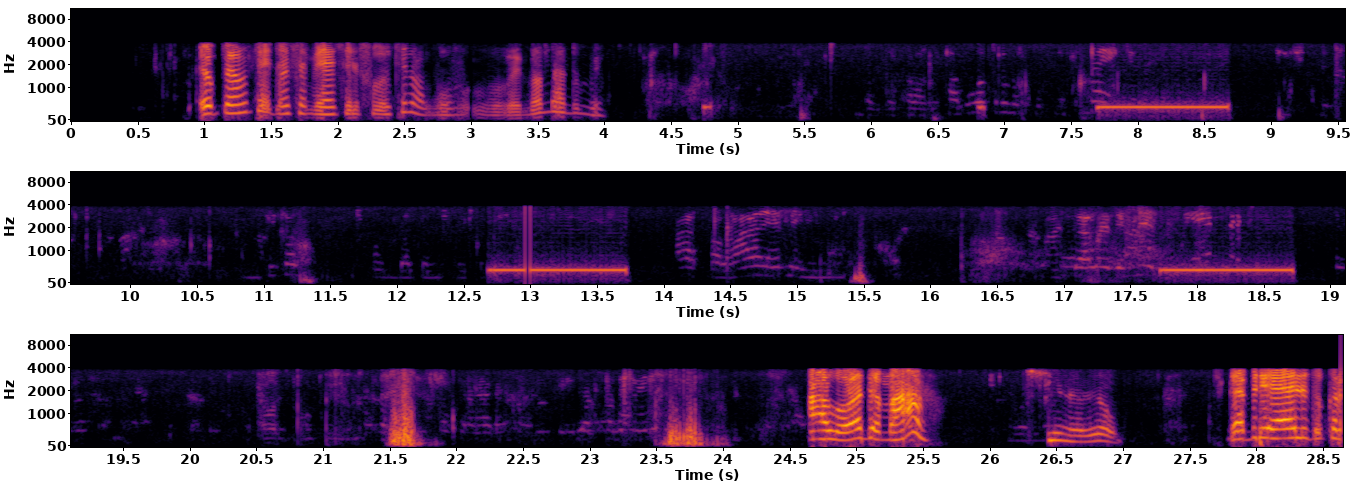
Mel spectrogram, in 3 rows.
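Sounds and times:
speech: 1.0 - 4.2, 6.8 - 8.4, 24.7 - 25.7, 26.4 - 27.1, 27.8 - 28.6
telephone line tone beeps after a dropped call: 7.7 - 8.7, 12.7 - 13.8, 17.8 - 18.8.

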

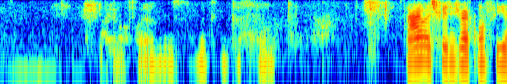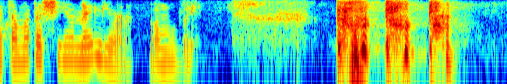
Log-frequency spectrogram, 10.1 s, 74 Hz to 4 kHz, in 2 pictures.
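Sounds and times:
speech: 1.4 - 3.0, 4.0 - 7.2, 8.5 - 9.7
breathy sound: 7.4 - 8.3
person coughing: 8.4 - 9.8.

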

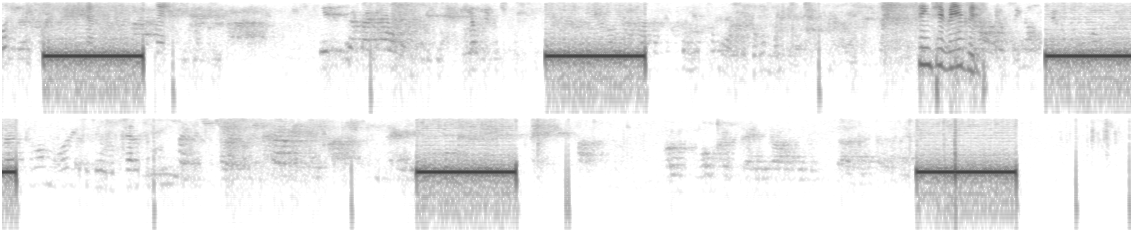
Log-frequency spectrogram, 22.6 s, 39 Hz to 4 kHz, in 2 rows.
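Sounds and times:
low telephone line signal beeps: 0.4 - 1.4, 5.4 - 6.4, 10.4 - 11.4, 15.4 - 16.4, 20.4 - 21.4
speech: 9.3 - 10.0.

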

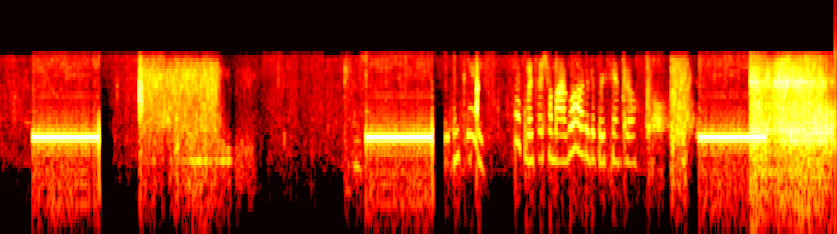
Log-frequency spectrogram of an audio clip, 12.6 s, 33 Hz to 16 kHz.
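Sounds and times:
ringing tone on a group phone call: 0.6 - 1.6, 5.6 - 6.6, 10.5 - 11.6
speech: 8.0 - 9.8, 11.3 - 12.2.

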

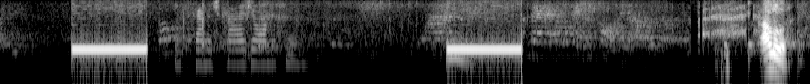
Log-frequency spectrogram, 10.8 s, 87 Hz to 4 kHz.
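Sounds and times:
telephone line tone after a dropped call: 1.0 - 2.0, 6.0 - 7.0
quiet talk: 2.0 - 10.7
speech: 2.7 - 4.2, 10.2 - 10.6.

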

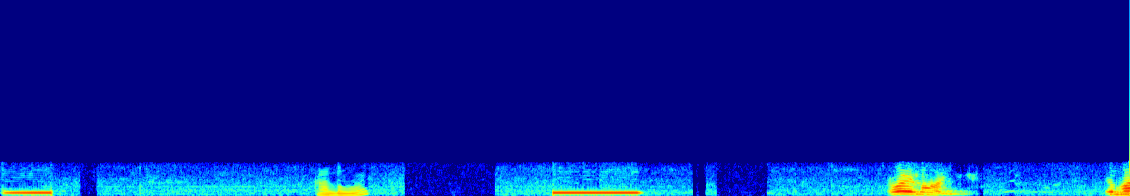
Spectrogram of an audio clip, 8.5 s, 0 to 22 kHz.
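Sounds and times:
telephone tone after a dropped call: 0.0 - 0.4, 4.2 - 4.8
faint hiss: 0.0 - 8.4
speech: 2.4 - 2.9, 6.7 - 7.3.

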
